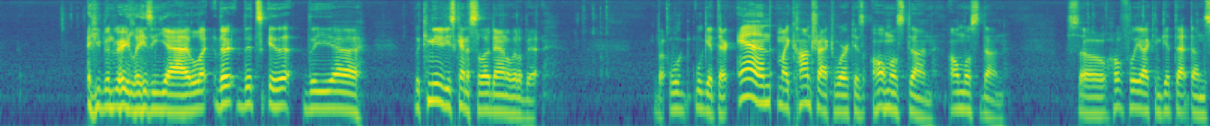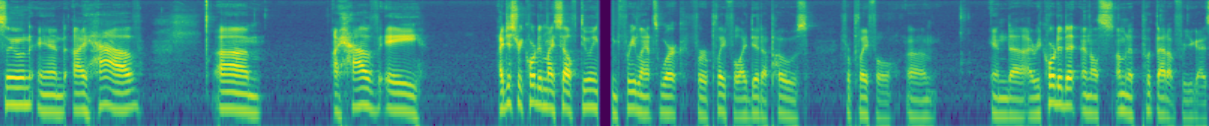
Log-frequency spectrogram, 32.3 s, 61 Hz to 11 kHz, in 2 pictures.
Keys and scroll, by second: 6.1 shift+z, 7.3 shift+z, 14.0 shift+z, 14.6 shift+z.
